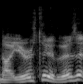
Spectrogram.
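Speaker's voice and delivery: ordinary delivery, nothing marked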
